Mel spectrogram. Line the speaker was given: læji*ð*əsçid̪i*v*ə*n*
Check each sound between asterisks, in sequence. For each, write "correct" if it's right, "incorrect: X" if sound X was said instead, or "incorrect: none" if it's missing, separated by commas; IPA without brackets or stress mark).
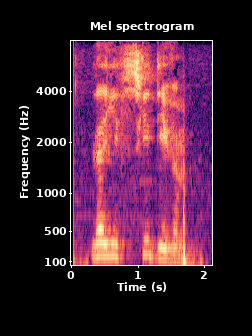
incorrect: θ, correct, incorrect: m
